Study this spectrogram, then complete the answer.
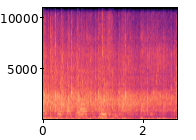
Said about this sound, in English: You want to clap for Jesus? Clap for Jesus. Go ahead and clap for me.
